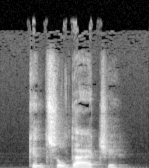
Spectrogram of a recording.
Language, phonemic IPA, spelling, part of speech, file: Dutch, /ˈkɪntsɔlˌdacə/, kindsoldaatje, noun, Nl-kindsoldaatje.ogg
- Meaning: diminutive of kindsoldaat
